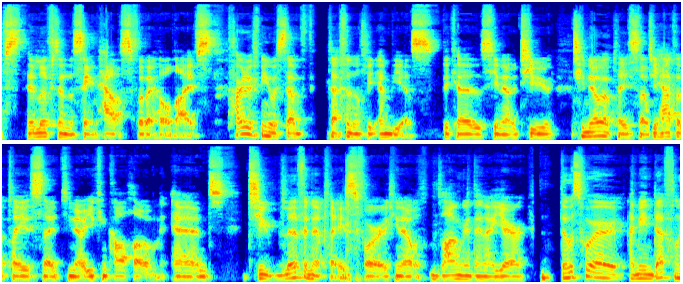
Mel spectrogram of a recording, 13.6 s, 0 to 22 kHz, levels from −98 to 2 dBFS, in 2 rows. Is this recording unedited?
no; 1 cut; at 6.5 s

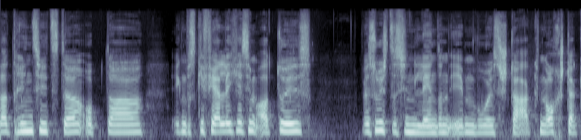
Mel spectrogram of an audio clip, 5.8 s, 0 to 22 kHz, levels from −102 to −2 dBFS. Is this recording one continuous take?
yes; 0 cuts

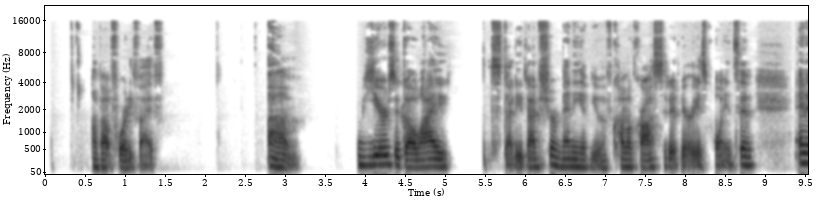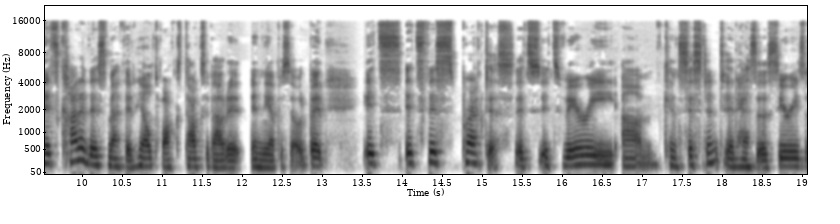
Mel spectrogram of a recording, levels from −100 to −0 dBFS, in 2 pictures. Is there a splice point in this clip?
no; 0 cuts

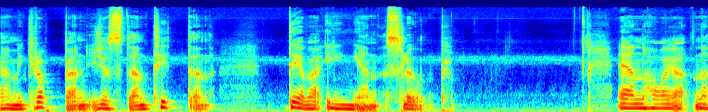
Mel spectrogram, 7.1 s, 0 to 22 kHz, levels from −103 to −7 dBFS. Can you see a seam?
no; 0 cuts

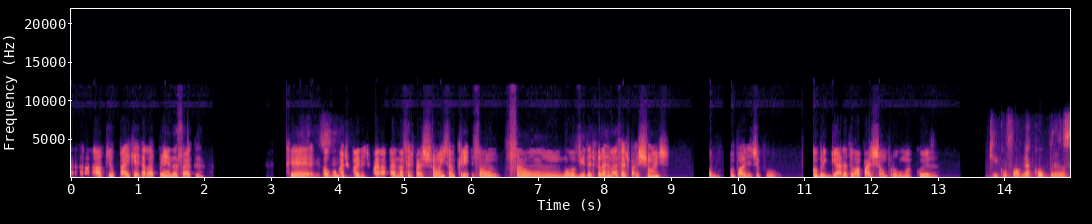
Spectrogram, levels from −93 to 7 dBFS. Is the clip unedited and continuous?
no; 2 cuts; at 9.8 s, 13.7 s

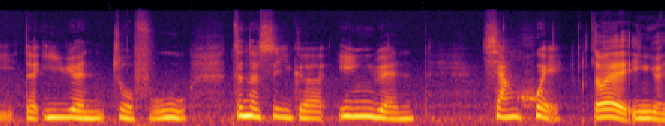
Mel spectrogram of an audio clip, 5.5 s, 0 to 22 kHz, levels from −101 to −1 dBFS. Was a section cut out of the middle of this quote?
no; 0 cuts

